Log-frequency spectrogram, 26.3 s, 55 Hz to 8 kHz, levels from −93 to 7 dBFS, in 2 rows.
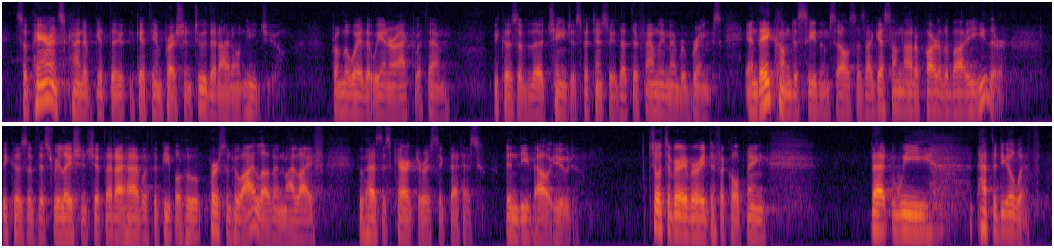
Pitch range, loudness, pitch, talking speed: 85-95 Hz, -34 LUFS, 90 Hz, 205 wpm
